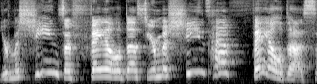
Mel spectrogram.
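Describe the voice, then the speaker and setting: This put-on character voice is high-pitched, with very wide pitch swings. The pace is fairly quick. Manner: accusing, sinister.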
